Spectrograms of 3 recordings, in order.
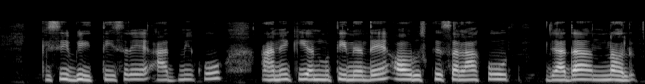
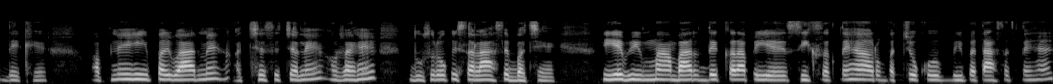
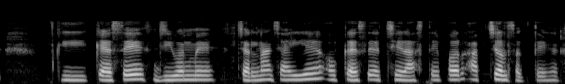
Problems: background sounds at intervals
